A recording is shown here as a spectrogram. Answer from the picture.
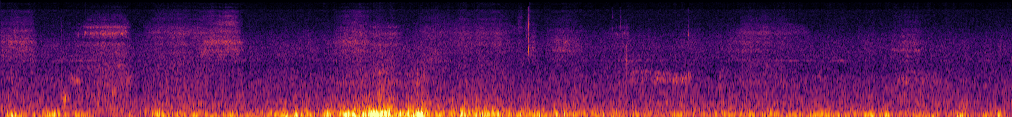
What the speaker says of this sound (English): that wind has started to really, it's swirling around, changing directions.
